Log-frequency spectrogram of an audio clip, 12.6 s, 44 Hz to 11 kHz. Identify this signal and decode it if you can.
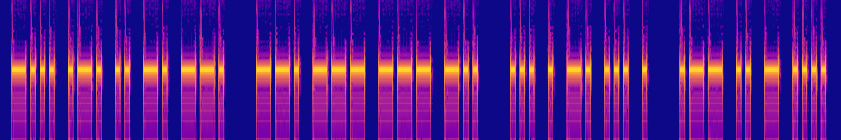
Morse code, heard as a keyed tone, about 17 wpm, 700 Hz. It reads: BRING GOOD SENSE WITH
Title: Sentences from Top 1000 Words - Review Part 4 - 17wpm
